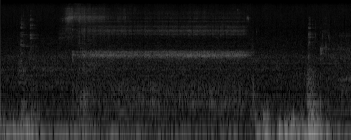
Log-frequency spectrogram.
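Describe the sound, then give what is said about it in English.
Water bubbling through a glass rig during a steady draw, with the carb cap taken off for more airflow: a thin airy whistle riding over rapid gurgling for several seconds, with small glassy clicks before and after. “I gotta pull on it again for the camera. I'll take this carb cap off this so I have a little more airflow.”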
